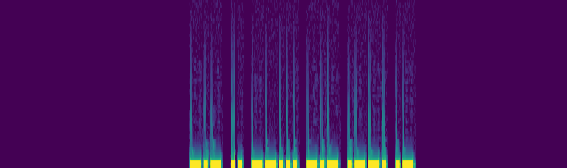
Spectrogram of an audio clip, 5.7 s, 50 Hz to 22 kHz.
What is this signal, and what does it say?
Morse code, heard as a keyed tone, about 34 wpm, 700 Hz. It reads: KI7KPA
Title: USA Call Signs - 6 Characters - 35wpm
